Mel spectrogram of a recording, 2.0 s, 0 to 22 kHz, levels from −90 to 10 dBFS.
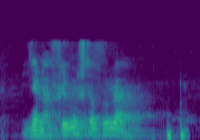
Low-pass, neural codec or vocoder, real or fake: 7.2 kHz; codec, 16 kHz in and 24 kHz out, 1.1 kbps, FireRedTTS-2 codec; fake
